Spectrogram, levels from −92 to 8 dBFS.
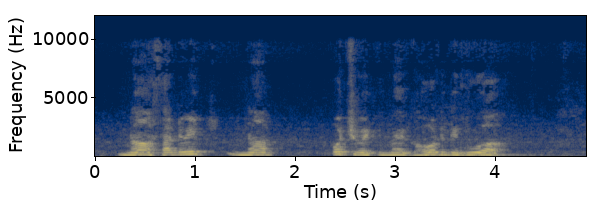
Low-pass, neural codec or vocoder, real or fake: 9.9 kHz; none; real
